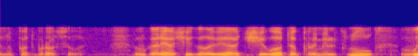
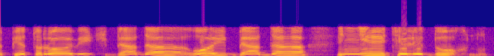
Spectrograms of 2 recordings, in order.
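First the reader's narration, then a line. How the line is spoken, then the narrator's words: Frantic hoarse shout. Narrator (Russian): закричал, захрипел, делая страшные глаза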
